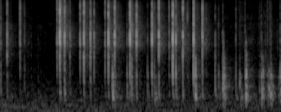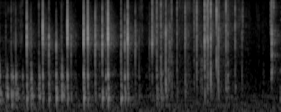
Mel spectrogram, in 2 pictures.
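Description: Long acrylic nails tap and scratch the purple foil-paper lid and then the printed paperboard side of a small Annie's microwave mac and cheese cup that looks sealed and full, held up close. A dense run of quick, dry clicks and crinkly scratches with bright, crisp edges fills the clip, each tap dying almost instantly over a faint low background.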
